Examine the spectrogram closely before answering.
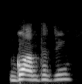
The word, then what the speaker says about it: guanfacine: Guanfacine. What? Guanfacine. I still have no. Why? It's for anxiety For what? What is it? and anxiety. It's guanfacine. It's exactly how it's spelled.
